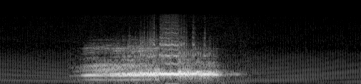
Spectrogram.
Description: Elephant Sound Effect
Download a high-quality elephant sound effect.
elephant.mp3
